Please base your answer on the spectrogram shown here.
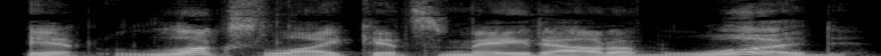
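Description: A man's voice: medium pitch, big pitch swings, unhurried, a bit bright, husky, dry recording, heavily acted. A man reading an audiobook as a practical, observant crewman, thoughtful and matter-of-fact in manner. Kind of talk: audiobook character dialogue.

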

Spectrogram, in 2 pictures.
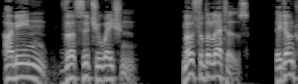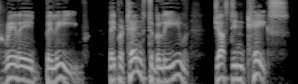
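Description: A man's voice: mid-range voice, animated, dry recording, clean studio sound. A man voicing a red-hooded gift-bringer with a heavy, puzzled, gloomy voice. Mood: glum. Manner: slow, heavy, glum.

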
